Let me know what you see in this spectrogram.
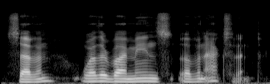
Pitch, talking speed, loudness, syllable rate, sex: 135 Hz, 155 wpm, -18 LUFS, 5.5 syllables/s, male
